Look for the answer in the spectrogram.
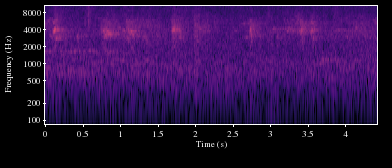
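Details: Black-collared starling recorded in rain at Ubon Ratchathani, Thailand, on 15 October 2021, giving harsh, scratchy squawks and brief high squeaks in quick irregular bursts against a background wash of rain noise.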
